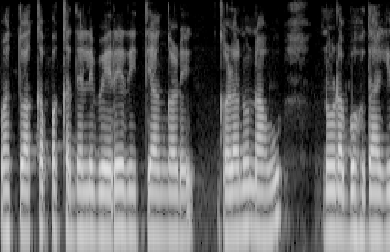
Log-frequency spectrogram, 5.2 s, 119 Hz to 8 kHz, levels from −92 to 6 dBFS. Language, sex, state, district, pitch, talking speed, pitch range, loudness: Kannada, female, Karnataka, Koppal, 165 Hz, 90 wpm, 160-170 Hz, -15 LUFS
